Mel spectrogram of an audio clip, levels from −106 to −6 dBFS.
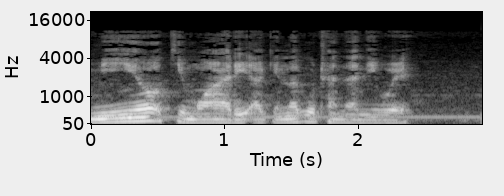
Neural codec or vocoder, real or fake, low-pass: none; real; 10.8 kHz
